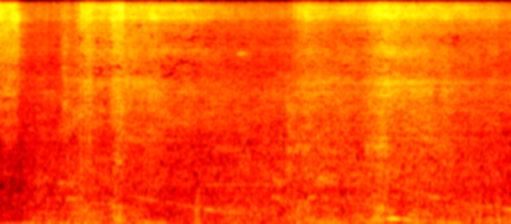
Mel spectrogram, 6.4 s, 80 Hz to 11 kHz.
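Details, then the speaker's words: Honda TMX Alpha single-cylinder motorcycle after stator problem fix by converting to 4-pin CDI, kickstarted: catches and holds steady even low thump with no misses; running normally. "So, irekta muna natin at subukan nating i-kickstart at paandarin natin yung motor."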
